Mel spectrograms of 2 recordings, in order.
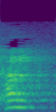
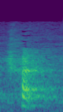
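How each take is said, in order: First: The syllable is pronounced cheng, with a nasal eng ending. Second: The syllable is pronounced chen, with a nasal en ending. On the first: It means to weigh or a name. "一个是提的称东西那个称，哎，名称的称" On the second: It means to match or suit. "它还有一个叫衬，就是相衬不相衬"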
